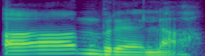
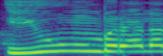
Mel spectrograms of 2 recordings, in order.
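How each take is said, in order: First: The word begins with an 'uh' sound. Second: The word begins with a 'yoo' sound. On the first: The speaker calls it right. "आ अम्ब्रेला बोलते हैं ना" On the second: The speaker calls it wrong. "अब यूम्ब्रेला नहीं बोलते"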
